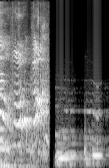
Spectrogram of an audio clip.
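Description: Excited voices and laughter that cut off suddenly about a second in, followed by light music of plucked guitar notes.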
